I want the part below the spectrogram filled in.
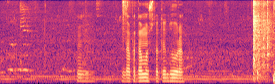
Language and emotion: Russian, neutral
